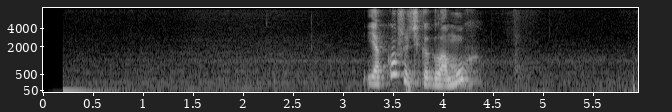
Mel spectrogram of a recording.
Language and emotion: Russian, positive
